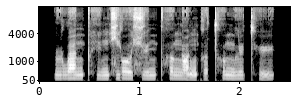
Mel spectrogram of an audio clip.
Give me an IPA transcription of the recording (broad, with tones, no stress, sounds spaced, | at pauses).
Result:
ɻ w a˥ n pʰ i˧˥ ŋ ɕ j o˥˩ ʊ̯ ɕ y˧˥ n pʰ ɤ˥˩ ŋ ɑ̰˨˩ ŋ k ɤ˦ t̪ʰ ʊ˥˧ ŋ l y˥˩ t̪ʰ y̰˨˩˦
